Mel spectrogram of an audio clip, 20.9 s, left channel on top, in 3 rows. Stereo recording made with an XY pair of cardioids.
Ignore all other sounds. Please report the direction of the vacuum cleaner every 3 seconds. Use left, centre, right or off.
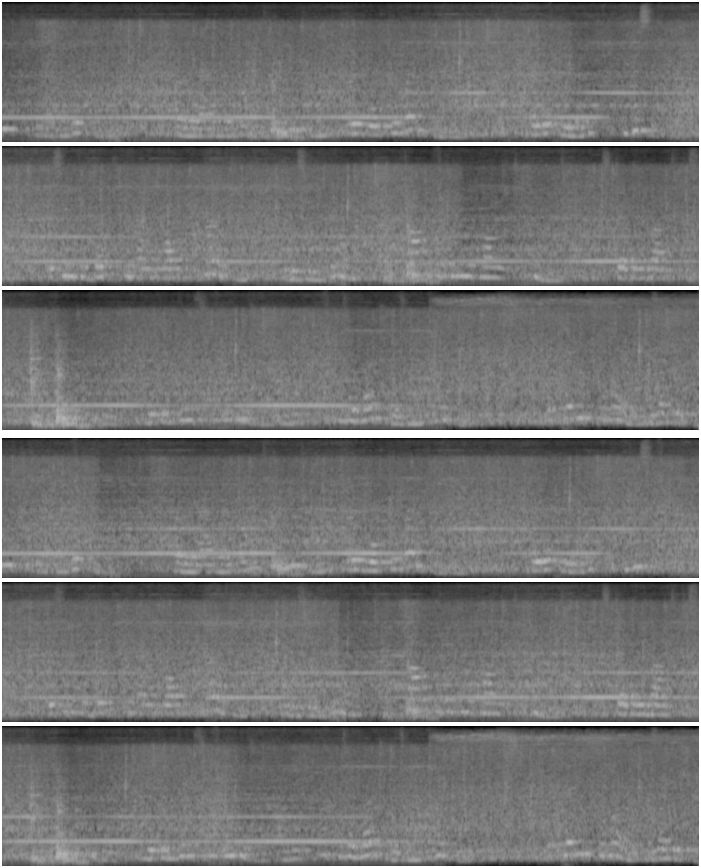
right, centre, centre, right, right, right, right.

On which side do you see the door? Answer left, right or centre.
centre.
